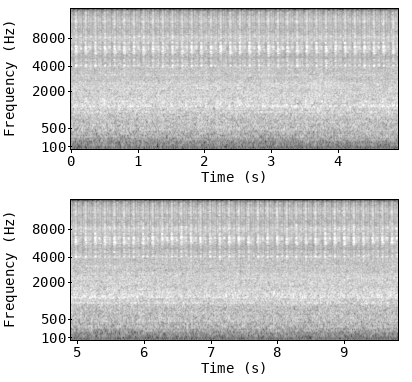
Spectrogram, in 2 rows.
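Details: Audi A4 1.8T idling cold: uneven, stumbling beat with occasional stutters over a busy hiss, misfiring; smooth once warm. Plugs, coils, ignition amplifier and many cracked vacuum hoses already replaced; owner suspects injectors or carbon buildup, cause unconfirmed.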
